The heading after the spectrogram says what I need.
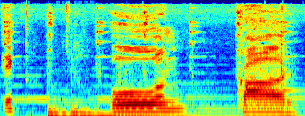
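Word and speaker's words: ੴ ਇੱਕ ਓਅੰਕਾਰ: धन गुरु नानक एक ओंकार, एक ओंकार, इसकी प्रोनाउंसिएशन अच्छे से समझ लीजिए। बहुत सारे लोग एक ओंकार बोलते हैं, बहुत सारे लोग अलग अलग तरह से बोलते हैं। असल में इसकी प्रोनाउंसिएशन इस प्रकार से है, एक ओंकार।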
